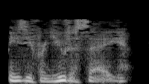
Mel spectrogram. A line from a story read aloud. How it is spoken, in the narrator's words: she mutters, remembering the nausea, the weight, the heartburn, the contractions, the loss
